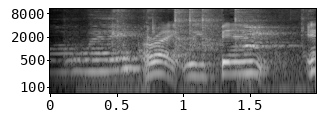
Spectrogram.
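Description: Voices in a toddler classroom, with a woman starting to speak near the end, and a few light clicks and clatters of plastic toys being handled.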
